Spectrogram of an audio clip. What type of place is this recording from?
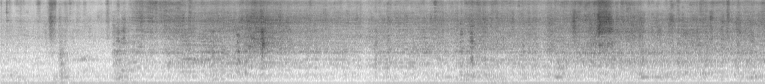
kitchen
